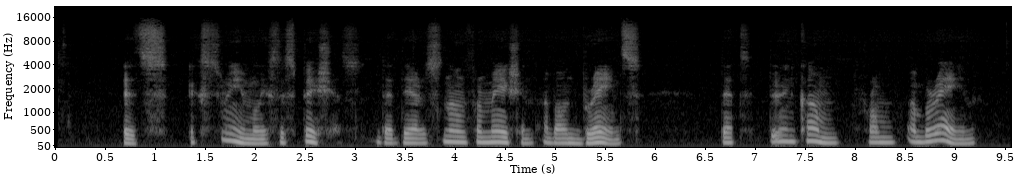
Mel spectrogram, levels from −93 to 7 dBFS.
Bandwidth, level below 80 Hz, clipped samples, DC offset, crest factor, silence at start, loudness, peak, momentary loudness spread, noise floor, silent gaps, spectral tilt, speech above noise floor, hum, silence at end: 14 kHz; -68 dBFS; under 0.1%; under 0.1%; 16 dB; 0.7 s; -38 LUFS; -22 dBFS; 13 LU; -72 dBFS; none; -7 dB/octave; 36 dB; none; 0.35 s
